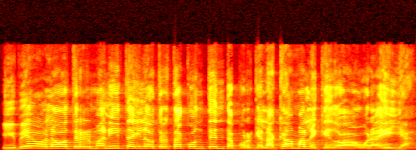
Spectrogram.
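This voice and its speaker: A man's voice: very high-pitched, fast talker, long reverb tail. A middle-aged man preaching a sermon in a folksy, joking way, calling out to the congregation again and again.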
